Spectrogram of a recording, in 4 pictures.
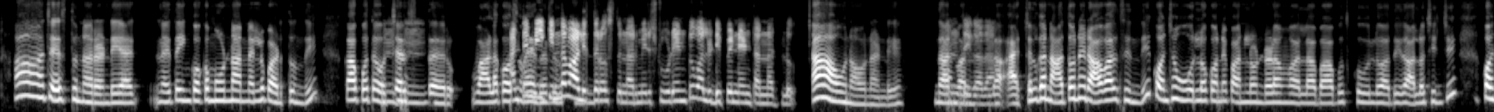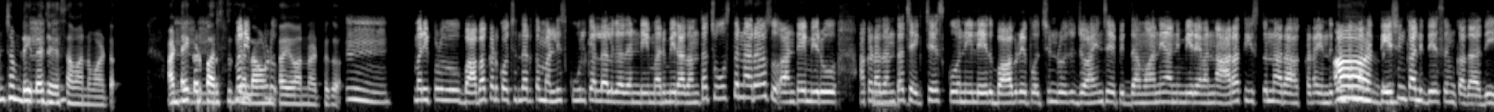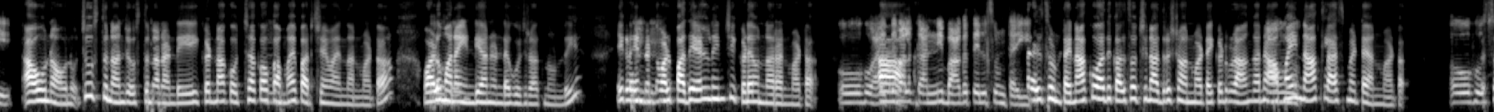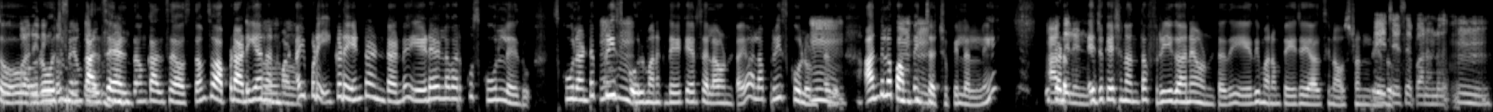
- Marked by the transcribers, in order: in English: "డిపెండెంట్"; in English: "యాక్చల్‌గా"; other background noise; in English: "డిలే"; in English: "చెక్"; in English: "జాయిన్"; in English: "క్లాస్‌మెట్టే"; in English: "సూపర్"; in English: "సో"; chuckle; in English: "సో"; in English: "ప్రీ స్కూల్"; in English: "డే కేర్స్"; in English: "ప్రీ"; sniff; in English: "ఫ్రీగానే"; in English: "పే"; in English: "పే"
- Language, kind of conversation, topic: Telugu, podcast, స్వల్ప కాలంలో మీ జీవితాన్ని మార్చేసిన సంభాషణ ఏది?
